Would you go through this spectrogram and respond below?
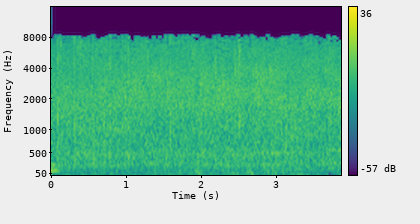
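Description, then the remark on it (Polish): Steady, dense applause from a crowd, loud, with many hands clapping continuously at an even level for the whole stretch and no voices standing out. “Brawa, promyczki dobra.”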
